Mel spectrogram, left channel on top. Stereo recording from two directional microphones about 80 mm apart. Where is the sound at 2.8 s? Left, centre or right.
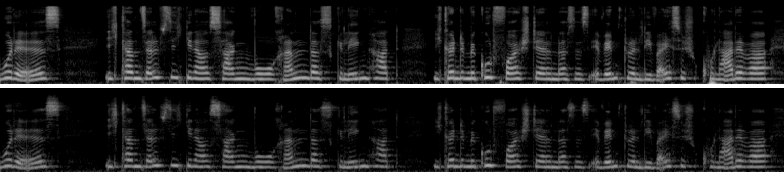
Left.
